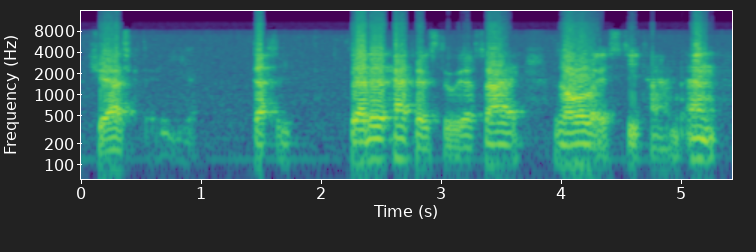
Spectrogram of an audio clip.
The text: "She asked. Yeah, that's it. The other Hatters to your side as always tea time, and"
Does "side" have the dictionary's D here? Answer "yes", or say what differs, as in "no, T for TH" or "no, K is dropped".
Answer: no, D is dropped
